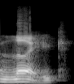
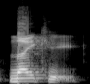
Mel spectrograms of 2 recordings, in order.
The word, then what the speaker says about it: Nike: products of this company do you say Nike it's not Nike it's pronounced Nike Nike Nike Nike so a pair of Nike shoes so we don't say Nike it's Nike the next time you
